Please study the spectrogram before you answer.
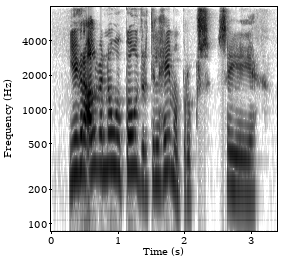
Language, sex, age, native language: Icelandic, female, 30-39, Icelandic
